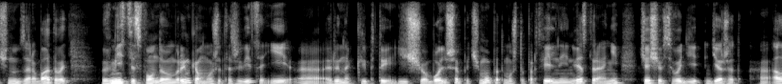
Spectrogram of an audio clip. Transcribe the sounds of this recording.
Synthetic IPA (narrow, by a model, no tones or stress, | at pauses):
t͡ɕnut̪zɐɾɐbat̪ɨvətʲ | vmʲesʲtʲɪsfo̞nd̪əvɨmrɨnkəmːo̞ʐɨt̪ɐʐɨvʲit̪sːə̰ʔirɨnəkːɾʲɪpt̪ɨ̰jɪɕːobo̞lʲʂɨpət͡ɕɪmupət̪ɐmuʂt̪opɐrt̪fʲelʲnɨjəɪnvʲe̞st̪əɾɨ̰ɐnʲit͡ɕæɕːɪfsʲɪvo̞dʲe̞rʐət̪ | ɐ̰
